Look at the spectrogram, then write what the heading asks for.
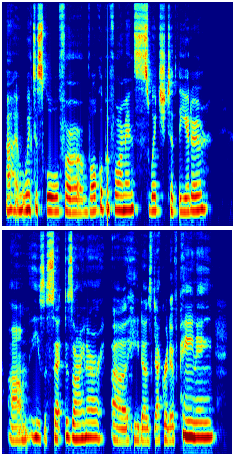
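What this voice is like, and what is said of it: New York accent. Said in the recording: “That's my New York accent, so just bear with me.”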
